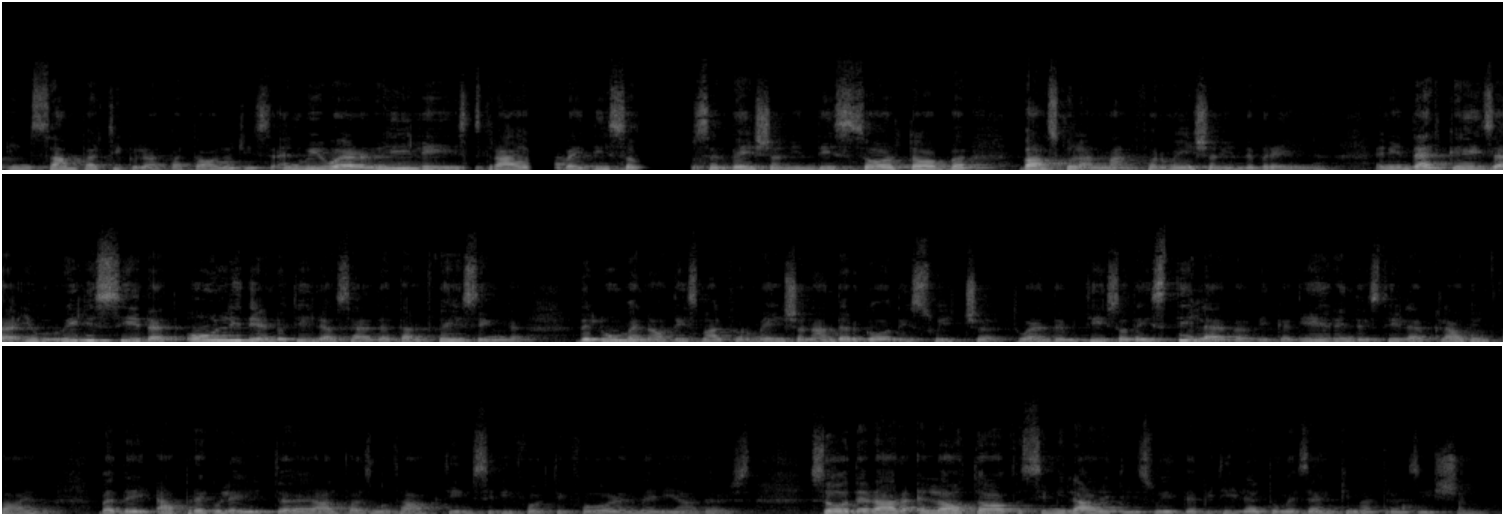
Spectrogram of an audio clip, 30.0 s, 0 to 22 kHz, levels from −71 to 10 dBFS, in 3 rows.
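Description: From 2.35 to 3.70 s there are repeated stalls (stutter). Late packets starved the jitter buffer 17 times, and the receiver stretched the last sound to fill about 464 ms, with the longest hold at 177 ms. The audio drags and judders.

A call audio freeze follows at 4.24 to 4.61 s. For 350 ms the last sound is held and then decays, leaving about 250 ms of silence. The likely cause is delayed packets emptying the buffer.

From 5.67 to 7.83 s a jitter buffer slow-down repeats pitch periods, adding 201 ms. Playback runs at 91% speed with unchanged pitch, so sounds are drawn out.

A jitter buffer speed-up trims short pitch-period segments at 9.59 to 12.19 s and again at 16.08 to 18.32 s, each time at 108% speed and removing roughly 200 ms. A brief burst at 19.84 to 20.15 s runs at 112% and removes roughly 50 ms. In all three the audio sounds hurried at normal pitch.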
